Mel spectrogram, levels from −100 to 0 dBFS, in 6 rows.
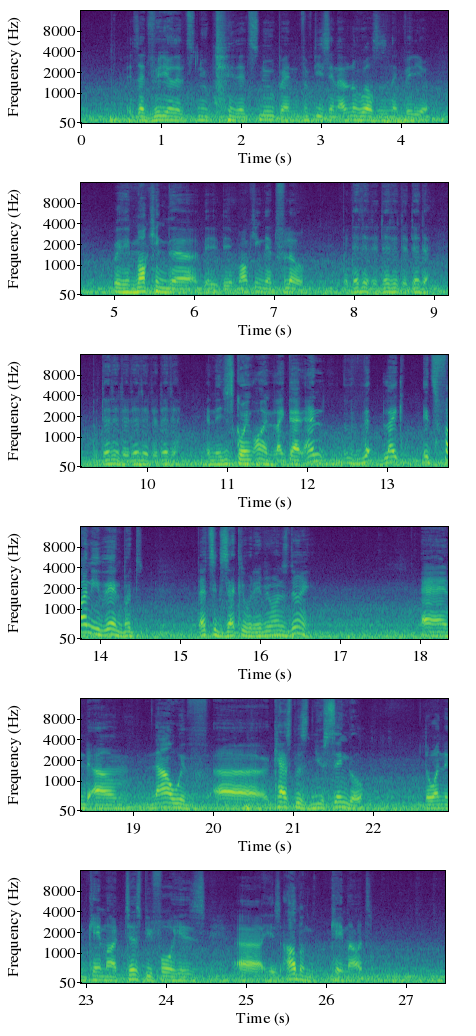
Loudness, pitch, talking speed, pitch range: -23 LUFS, 125 Hz, 140 wpm, 115-135 Hz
